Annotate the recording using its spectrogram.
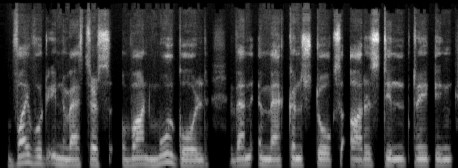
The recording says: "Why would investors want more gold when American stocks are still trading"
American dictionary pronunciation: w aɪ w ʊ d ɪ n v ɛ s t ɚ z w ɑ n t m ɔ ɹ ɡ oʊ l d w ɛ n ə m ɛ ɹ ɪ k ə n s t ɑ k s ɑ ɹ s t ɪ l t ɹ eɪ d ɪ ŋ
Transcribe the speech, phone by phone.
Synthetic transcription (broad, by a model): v aɪ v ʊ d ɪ n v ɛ s t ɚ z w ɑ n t m ɔ ɹ ɡ oʊ l d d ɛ n ə m ɛ ɹ ɪ k ə n s t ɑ k s ɑ ɹ s t ɪ l t ɹ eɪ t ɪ ŋ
